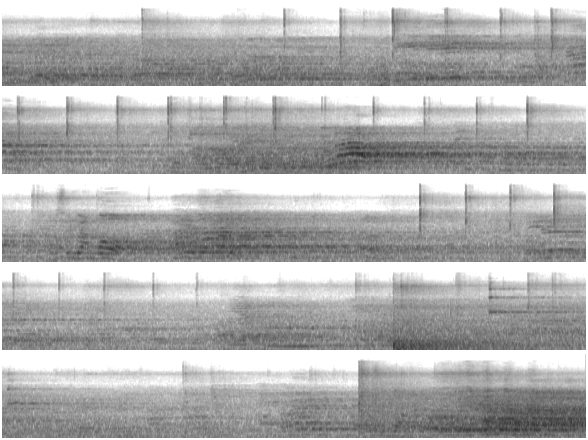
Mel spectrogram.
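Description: Badminton rackets strike a shuttlecock back and forth in a large echoing hall.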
